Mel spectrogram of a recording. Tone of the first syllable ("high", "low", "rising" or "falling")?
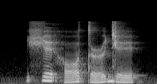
falling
